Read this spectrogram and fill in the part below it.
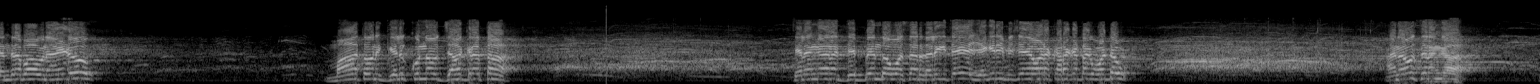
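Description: A man speaks forcefully into a microphone over loudspeakers, his voice echoing outdoors.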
